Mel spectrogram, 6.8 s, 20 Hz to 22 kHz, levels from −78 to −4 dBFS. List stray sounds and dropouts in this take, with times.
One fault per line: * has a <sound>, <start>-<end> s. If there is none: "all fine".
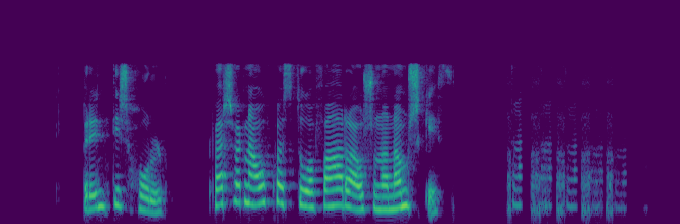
* has a laugh, 5.1-6.3 s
